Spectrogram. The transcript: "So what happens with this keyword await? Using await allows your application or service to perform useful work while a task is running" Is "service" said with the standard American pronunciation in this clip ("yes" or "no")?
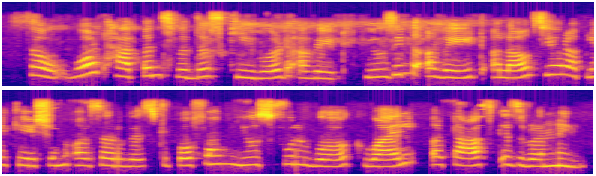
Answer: yes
